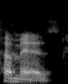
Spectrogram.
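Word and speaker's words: Jemez: j-e-m-e-z it's it sounds like james but it's pronounced hermes and it was very similar that people were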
